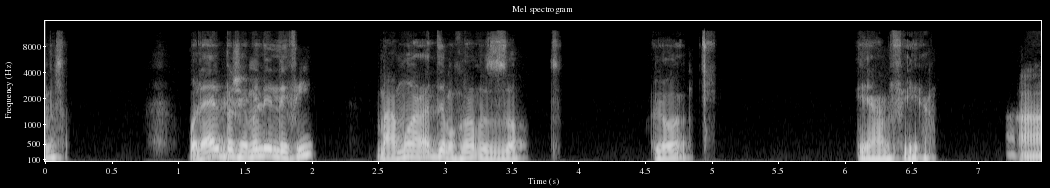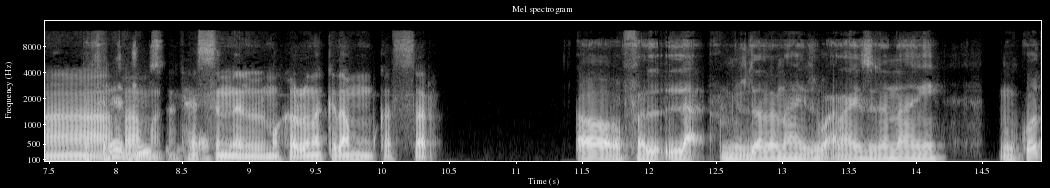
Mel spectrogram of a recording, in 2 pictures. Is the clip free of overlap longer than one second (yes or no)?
no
